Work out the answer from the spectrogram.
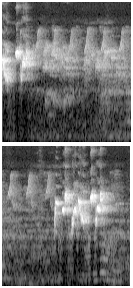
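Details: A caged red-whiskered bulbul from Suan Phueng, Thailand, newly with its owner, sings a long run of repeated rising slurred notes, then breaks into a louder jumbled warbling phrase before fading out.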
